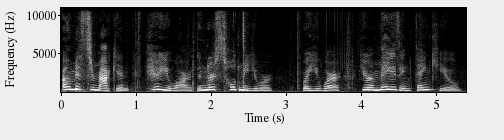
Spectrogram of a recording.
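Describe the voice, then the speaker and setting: Woman playing a meek, higher-pitched radio damsel. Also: lively intonation, moderate pace, a little hiss or hum. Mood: grateful. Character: nervous, grateful young small-town woman client. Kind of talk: old-time radio drama acting.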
